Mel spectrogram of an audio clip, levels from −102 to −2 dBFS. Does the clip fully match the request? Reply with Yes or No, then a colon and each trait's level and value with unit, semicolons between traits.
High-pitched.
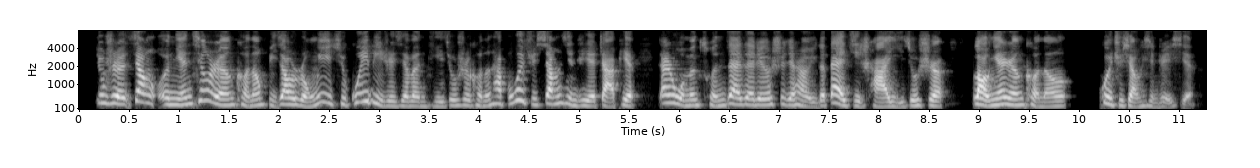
Yes: high, 225 Hz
